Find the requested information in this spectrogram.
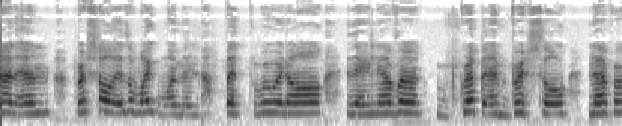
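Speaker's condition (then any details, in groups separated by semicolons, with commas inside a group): Cerebral palsy; uses wheelchair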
